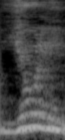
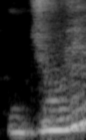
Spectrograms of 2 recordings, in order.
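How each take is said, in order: First: यूली starting with a Y glide, "YOO-lee"; German J as Y. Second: जूली drawn out with a hard English J; जूली opening on "j" as in "jam"; wrong J sound. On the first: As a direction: say यूली with "yoo", falling at the end. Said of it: "जुलाई को क्या बोलते हैं". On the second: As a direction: misread जूली as "JOO-lee". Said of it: "जूली मत पढ़ना". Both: Shown as a demonstration.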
